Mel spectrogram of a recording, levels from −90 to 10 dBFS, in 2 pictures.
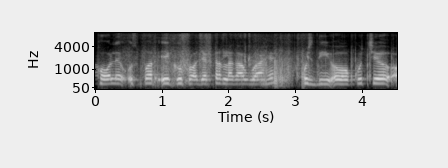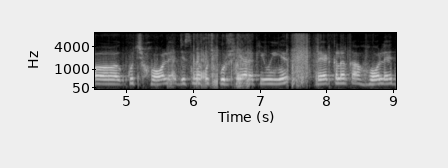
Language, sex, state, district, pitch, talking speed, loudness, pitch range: Hindi, female, Bihar, Saharsa, 205 Hz, 180 wpm, -15 LUFS, 190-215 Hz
